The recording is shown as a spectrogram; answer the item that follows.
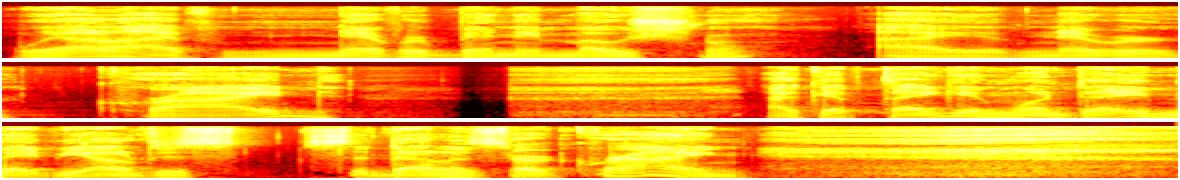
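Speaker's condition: Head and neck cancer; stage 4 cancer into voice box from acid reflux, 36 throat radiations, chemotherapy at Gunderson; tumor gone, radiation damage to airway, possible future tracheotomy, daily breathing exercises; voice a little scratchy, never needed shots to swallow during chemotherapy

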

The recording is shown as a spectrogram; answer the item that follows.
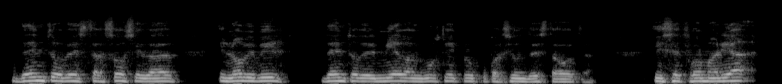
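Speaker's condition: Parkinson's disease; age 93

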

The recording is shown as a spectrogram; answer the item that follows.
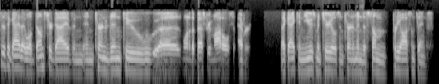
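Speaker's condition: No condition

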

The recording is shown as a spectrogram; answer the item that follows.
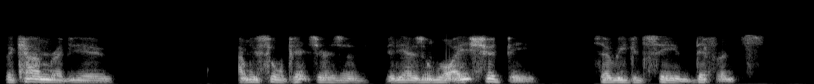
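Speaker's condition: No vocal cords after airway collapse; Pfeiffer syndrome, tracheostomy at 6-8, airway collapse took vocal cords, rib cartilage airway rebuild, ~250 operations; speaks without vocal cords, sometimes pain speaking, camera throat exam at Bristol ENT clinic; told may never speak again, childhood speech therapy, voice never broke, Bristolian accent, childhood croup, heavy breathing

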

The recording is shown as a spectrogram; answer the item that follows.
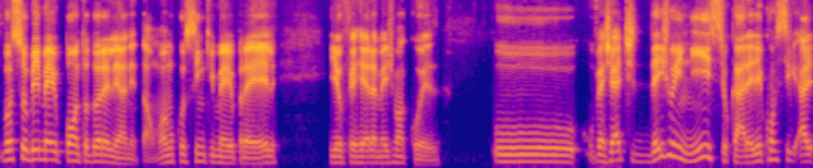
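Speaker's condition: No condition

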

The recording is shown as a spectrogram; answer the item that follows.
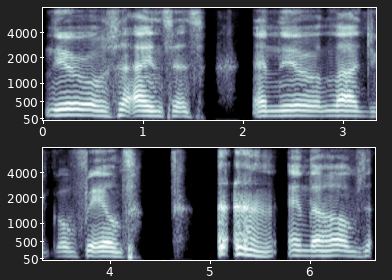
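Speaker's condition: ALS; frequent hesitation fillers

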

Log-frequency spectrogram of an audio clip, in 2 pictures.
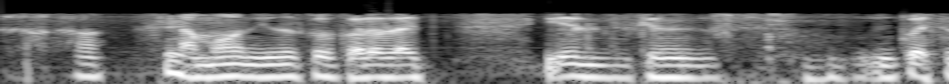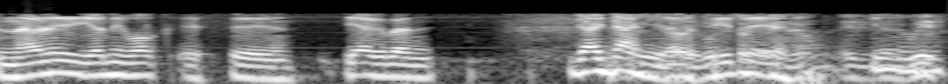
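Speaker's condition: Parkinson's disease; onset after returning to Bogotá

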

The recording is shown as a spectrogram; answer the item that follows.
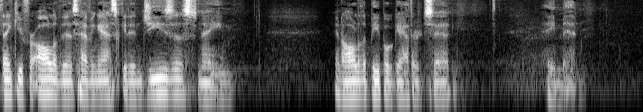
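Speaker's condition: No condition

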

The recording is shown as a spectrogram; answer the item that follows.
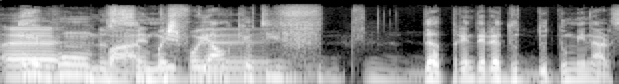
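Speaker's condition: Stuttering; Stuttering 38 years, long concealed, therapist taught smoothing, first performance World Stuttering Day Porto; mild but variable, more noticeable in this recording setting, increases during conversation; stutters very little on stage, voice use makes stutter disappear, worse in interviews than one-to-one; repeated sounds

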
